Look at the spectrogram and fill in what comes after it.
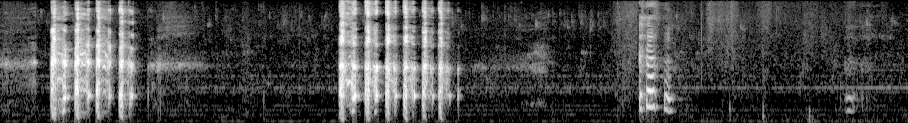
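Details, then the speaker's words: Dog on a couch, reportedly on medicine and said to be cold, gives two runs of rapid hacking coughs and then a short cough-like sound, with faint room noise; dog cough. "Doggy coughing. What's the doggy doing?"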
